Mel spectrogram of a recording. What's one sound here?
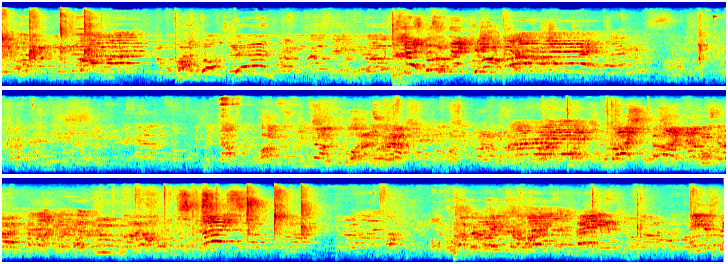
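Boxing gloves thud against a boxer's body and headgear.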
